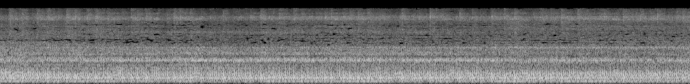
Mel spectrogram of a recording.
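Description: Steady, even high-pitched two-stroke buzz holding constant speed throughout with no misses or surging; the saw is running normally.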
